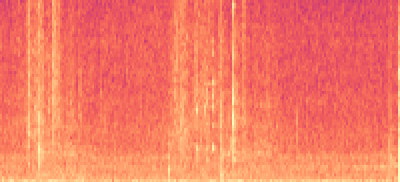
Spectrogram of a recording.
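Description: A few faint clicks and light taps of metal tool parts, the die and clamp block of a brake-line flaring tool, being handled and fitted together.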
